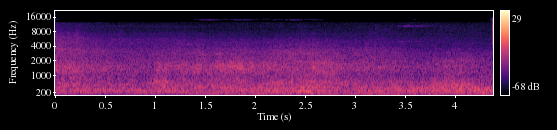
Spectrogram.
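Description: A steady rumble of passing vehicle noise.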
